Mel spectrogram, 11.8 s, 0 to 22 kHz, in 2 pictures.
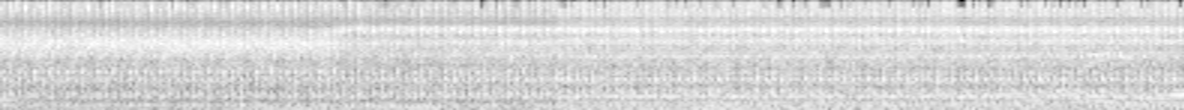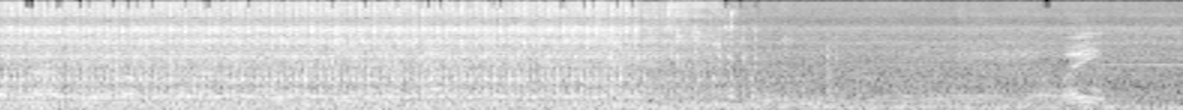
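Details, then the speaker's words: Toyota Hiace Super Grandia LXV van at 85k mileage, after replacing the alternator pulley: the engine idles, then shuts off quietly as the pulley stops at once instead of spinning on. Normal quiet shutdown. "Dapat talaga yung alternator pulley pagka ini-stop natin, titigil na rin siya, no? Kanina kasi umiikot pa rin eh. Ayan. Okay na nga."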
